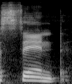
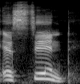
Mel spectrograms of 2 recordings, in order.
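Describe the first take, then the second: First: The word begins directly with an s sound. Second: The word begins with a vowel before s. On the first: The speaker calls it right. "इसे हम पढ़ते हैं सेंट" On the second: The speaker calls it wrong. "एसेंट पढ़ेंगे नहीं"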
